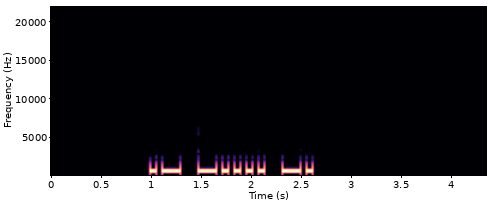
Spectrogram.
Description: Morse code, heard as a keyed tone, about 20 wpm, 700 Hz. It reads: A6N
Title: All Cut Numbers - 3-Digit 20wpm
